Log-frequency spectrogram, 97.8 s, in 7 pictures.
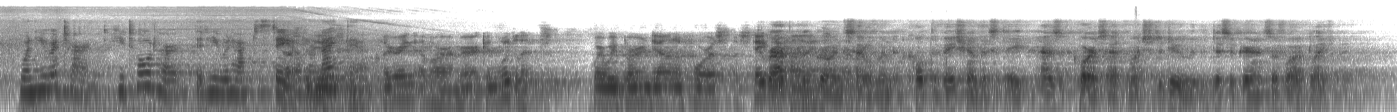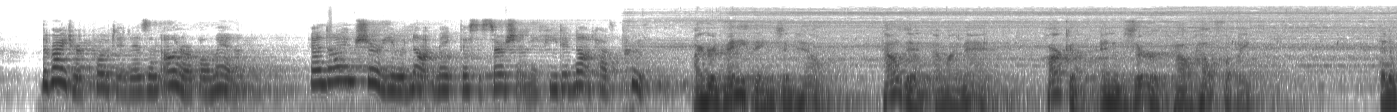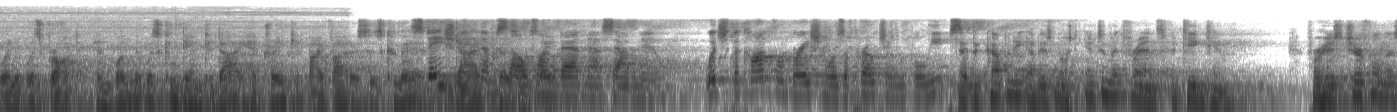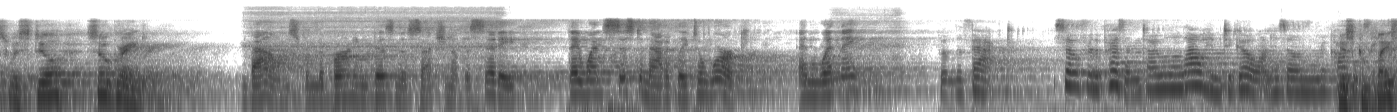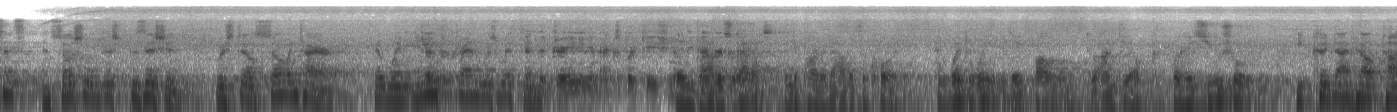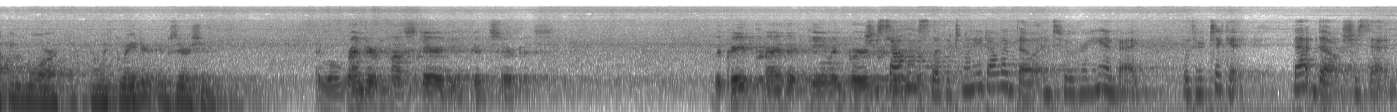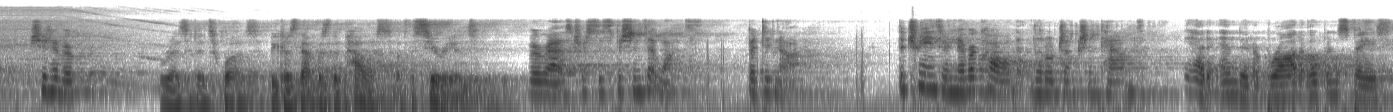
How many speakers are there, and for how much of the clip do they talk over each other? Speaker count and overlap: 8, about 8%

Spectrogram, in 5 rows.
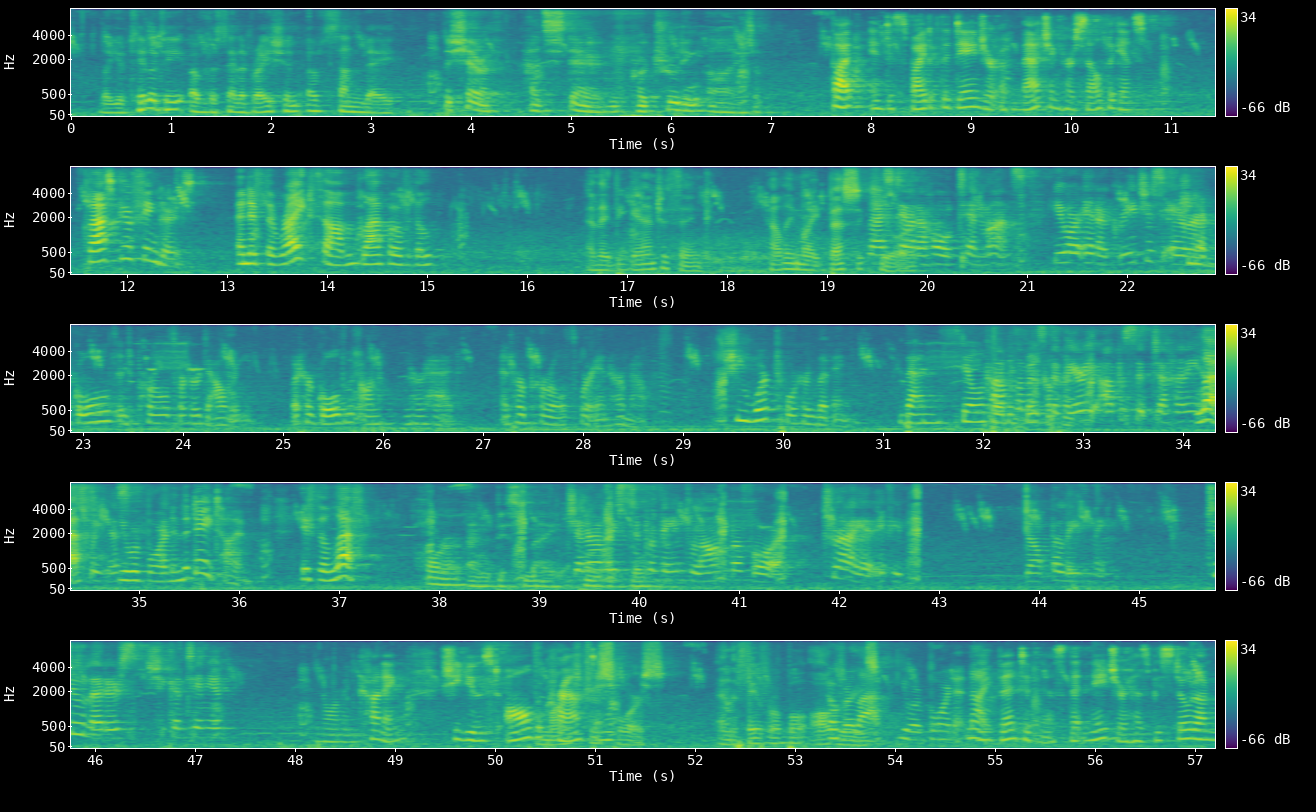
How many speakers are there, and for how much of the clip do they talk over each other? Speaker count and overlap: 7, about 11%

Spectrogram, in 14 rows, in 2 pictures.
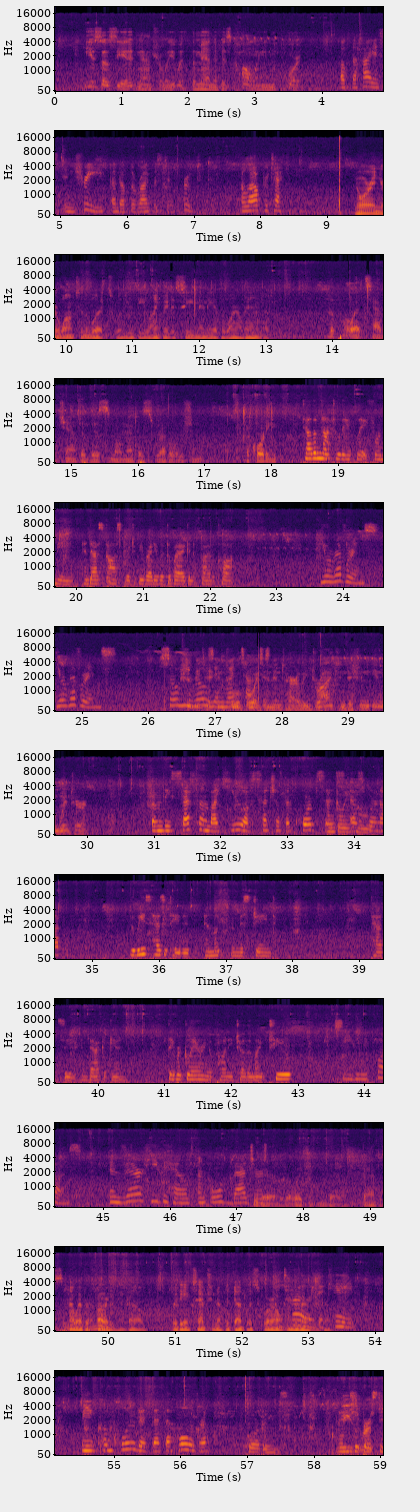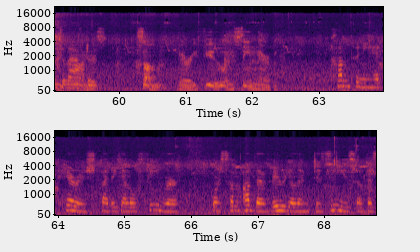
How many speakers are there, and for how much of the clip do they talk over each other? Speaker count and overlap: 8, about 9%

